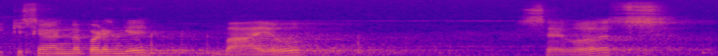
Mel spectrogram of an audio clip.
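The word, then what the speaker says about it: Biot: बायो Savart's law. T silent है बच्चों, बायो पढ़ते बायो नहीं पढ़ते हैं, ठीक है।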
